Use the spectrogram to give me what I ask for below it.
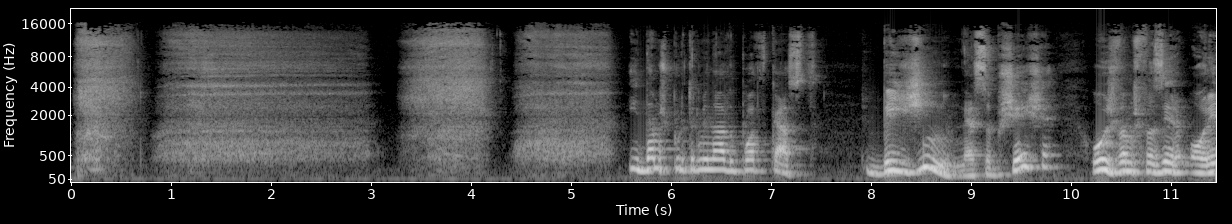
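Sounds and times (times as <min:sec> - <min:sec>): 
slow deep breaths: 0:00.0 - 0:05.6
speech: 0:05.6 - 0:11.4.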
